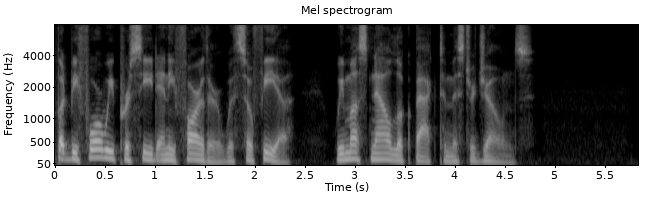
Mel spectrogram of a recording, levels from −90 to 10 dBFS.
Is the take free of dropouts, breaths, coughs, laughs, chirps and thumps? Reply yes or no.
yes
